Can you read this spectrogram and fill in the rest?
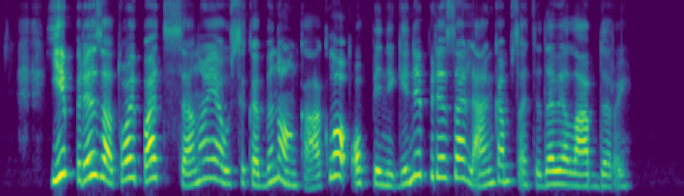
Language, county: Lithuanian, Kaunas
